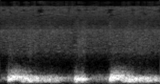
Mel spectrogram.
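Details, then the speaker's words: Austin Flint murmur heard at the apex (mitral focus) with the patient in left lateral decubitus: low rumbling mid-diastolic murmur from functional mitral stenosis caused by the jet of severe aortic regurgitation. "Este se debe a una estenosis mitral funcional causada por una reducción de la apertura de la valva anterior de la mitral debido al empuje ejercido por el chorro de regurgitación aórtica sobre ella. Es el soplo de Austin Flynn."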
